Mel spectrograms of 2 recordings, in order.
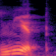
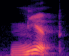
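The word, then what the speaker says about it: нет: This is Niyat. Na, ye, ta. Niyat.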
